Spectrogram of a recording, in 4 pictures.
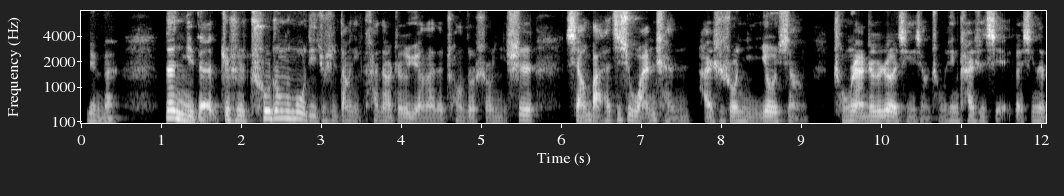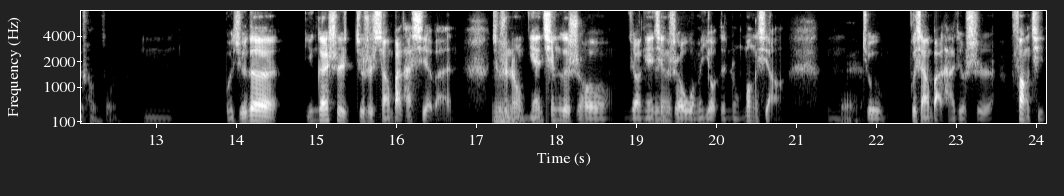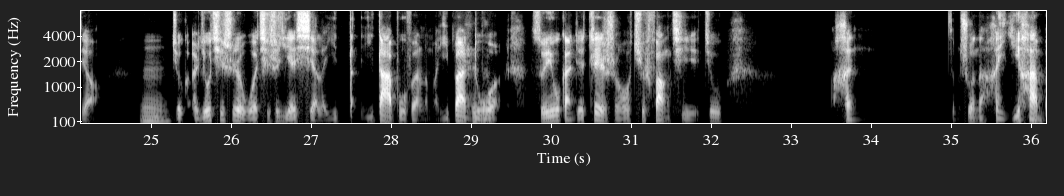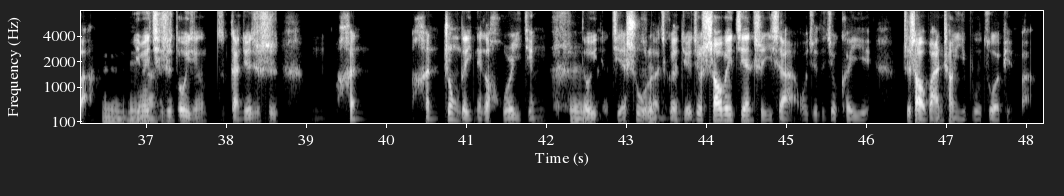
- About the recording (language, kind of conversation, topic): Chinese, advice, 如何在工作占满时间的情况下安排固定的创作时间？
- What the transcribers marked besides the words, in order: other background noise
